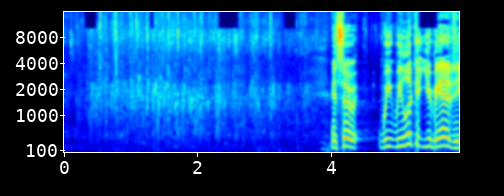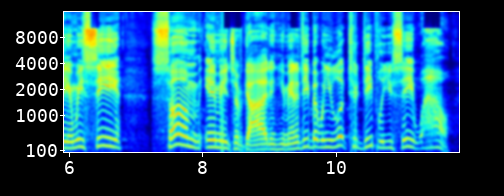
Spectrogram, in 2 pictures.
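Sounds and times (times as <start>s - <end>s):
audience applause: 0.0s - 4.0s
speech: 4.0s - 11.8s.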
